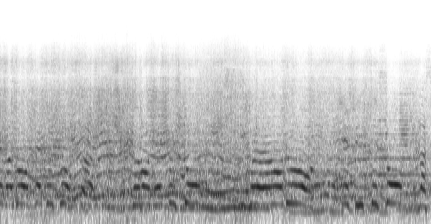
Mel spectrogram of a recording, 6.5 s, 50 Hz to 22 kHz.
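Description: Kart cross race cars at a Guénin dirt track race in 2023 roar past, with several high-revving engines whining and shifting continuously. A commentator talks over the loud, close engine noise.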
